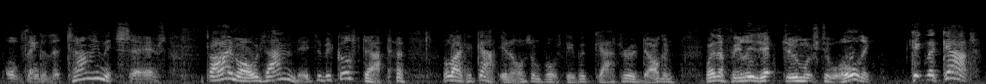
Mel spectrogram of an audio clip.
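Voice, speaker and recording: A man's voice: on the high side, wildly swooping pitch, moderate pace, breathy edge, heavily acted. An actor playing a cheerful, bumbling, self-deprecating idle young man in a radio drama, rambling artlessly in a Northern English accent. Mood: cheerfully self-deprecating. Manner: rambling, artless, chuckling, homely dialect. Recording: dull 1980s radio drama recording.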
